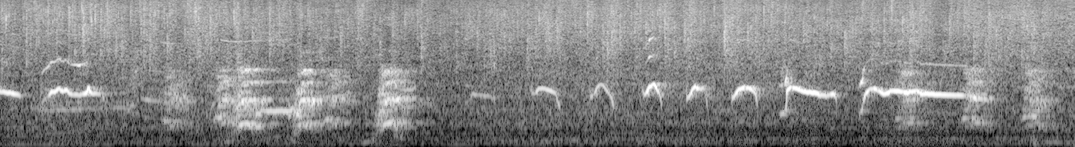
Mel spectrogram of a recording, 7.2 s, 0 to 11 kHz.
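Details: Black-and-white and blue merle Border Collie puppies born 25 September 2013 start with rustling scuffles, then give a run of short, hooked whimpers and a couple of longer, wavering whines.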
